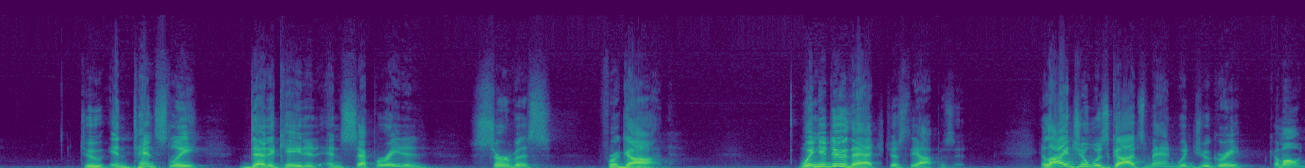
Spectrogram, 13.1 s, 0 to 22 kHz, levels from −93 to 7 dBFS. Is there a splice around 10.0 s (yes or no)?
no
